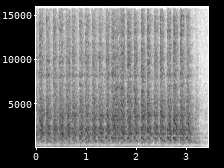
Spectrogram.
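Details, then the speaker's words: 1000cc BMW-powered mini trophy truck (trophy kart build), first start attempt in the chassis with oil looking milky: even fast starter cranking near four pulses a second, no firing; fuel lines are empty and air must purge. "Now I do realize that the fuel lines are empty. Yeah, and it's gonna take a little bit to purge it, all the air out."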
